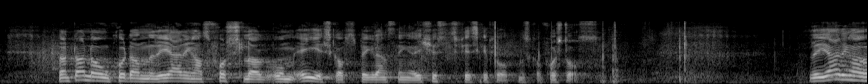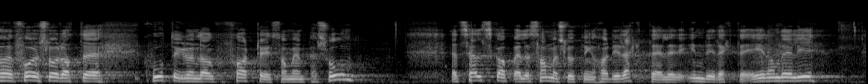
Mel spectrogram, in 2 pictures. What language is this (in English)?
Norwegian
